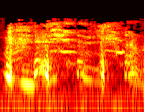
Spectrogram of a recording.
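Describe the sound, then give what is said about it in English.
A man coughs several times in quick succession, harsh, throaty bursts with short gaps between them and no talking, in damp underground vaults beneath a river. “Why, is the moisture perhaps too much for your cough?”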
